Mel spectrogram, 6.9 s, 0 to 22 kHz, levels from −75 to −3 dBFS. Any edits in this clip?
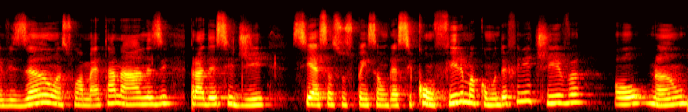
yes; 2 cuts; at 1.8 s, 3.9 s

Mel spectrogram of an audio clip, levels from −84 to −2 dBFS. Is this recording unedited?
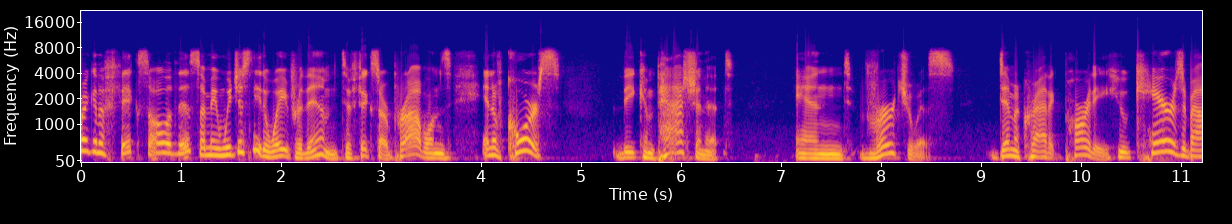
yes; 0 cuts

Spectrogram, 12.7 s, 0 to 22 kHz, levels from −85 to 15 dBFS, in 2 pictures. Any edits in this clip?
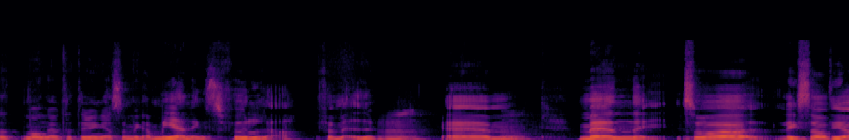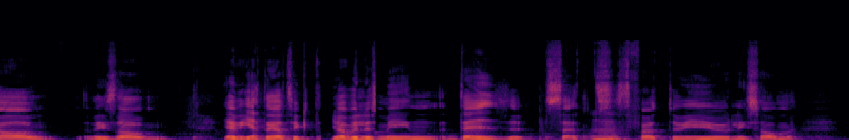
yes; 9 cuts; at 1.1 s, 5.1 s, 6.2 s, 8.0 s, 8.3 s, 8.8 s, 9.2 s, 10.5 s, 11.1 s

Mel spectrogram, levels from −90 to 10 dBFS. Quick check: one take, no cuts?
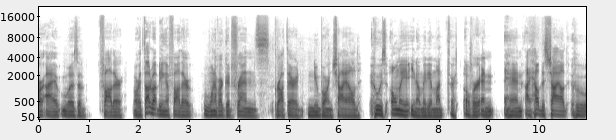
no; 2 cuts; at 6.5 s, 8.3 s

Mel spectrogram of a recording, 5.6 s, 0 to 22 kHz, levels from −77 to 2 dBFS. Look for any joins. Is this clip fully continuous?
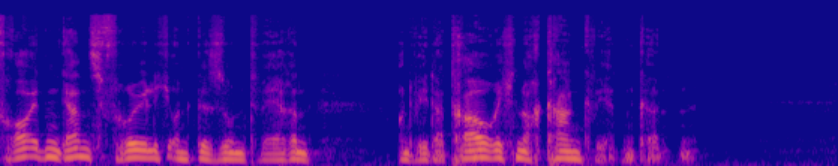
yes; 0 cuts

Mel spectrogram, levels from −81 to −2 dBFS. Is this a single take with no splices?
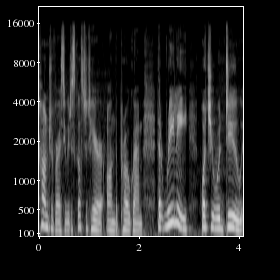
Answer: yes; 0 cuts

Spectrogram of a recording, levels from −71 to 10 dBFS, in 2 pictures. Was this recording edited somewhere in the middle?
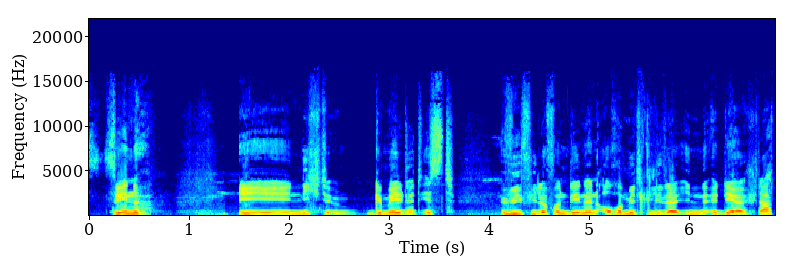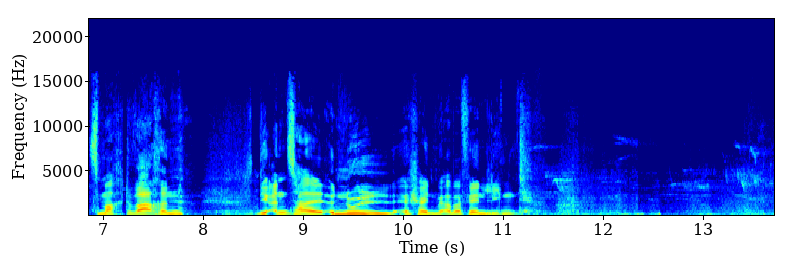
no; 0 cuts

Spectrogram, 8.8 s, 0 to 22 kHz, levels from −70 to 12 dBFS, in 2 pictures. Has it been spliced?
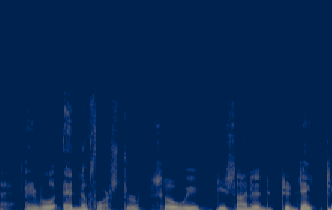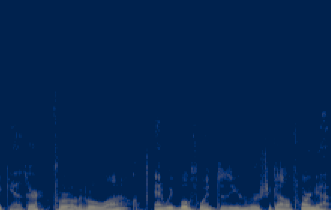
yes; 2 cuts; at 3.7 s, 6.4 s

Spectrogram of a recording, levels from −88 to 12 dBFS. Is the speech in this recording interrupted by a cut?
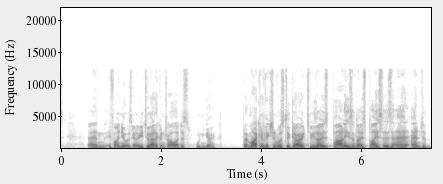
yes; 1 cut; at 3.2 s

